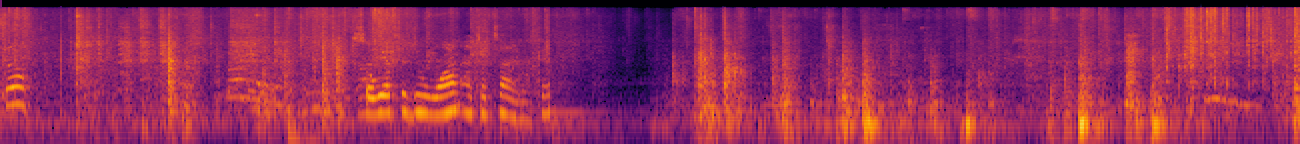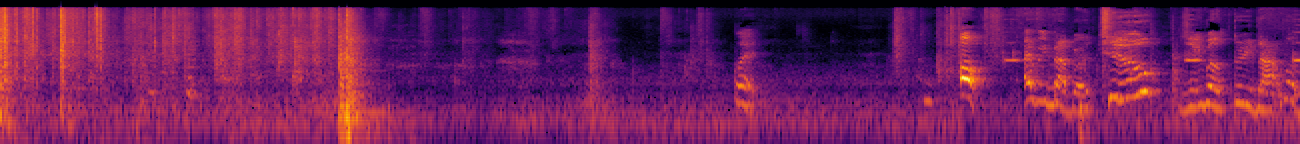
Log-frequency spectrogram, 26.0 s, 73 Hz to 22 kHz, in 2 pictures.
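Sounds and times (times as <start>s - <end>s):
paper bag set on turntable: 11.2s - 16.3s.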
